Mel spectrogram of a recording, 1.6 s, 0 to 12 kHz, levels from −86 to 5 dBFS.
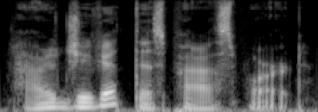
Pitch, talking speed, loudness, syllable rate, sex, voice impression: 90 Hz, 225 wpm, -18 LUFS, 4.5 syllables/s, male, masculine, adult-like, tensed, powerful, soft, muffled, intellectual, calm, wild, lively, kind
